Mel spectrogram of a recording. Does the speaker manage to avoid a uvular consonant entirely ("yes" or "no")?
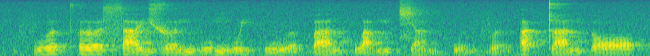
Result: yes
